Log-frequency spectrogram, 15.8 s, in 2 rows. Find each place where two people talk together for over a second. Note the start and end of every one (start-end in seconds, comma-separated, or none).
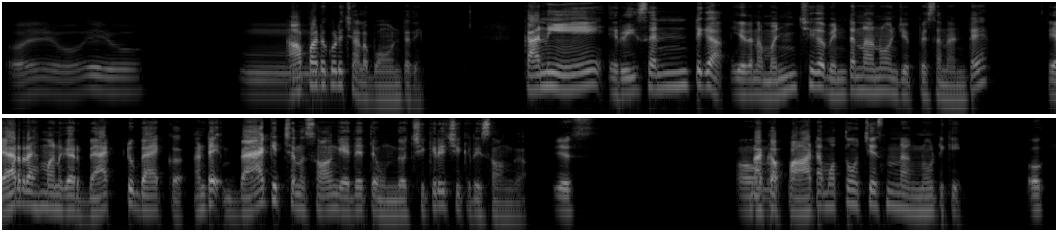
none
